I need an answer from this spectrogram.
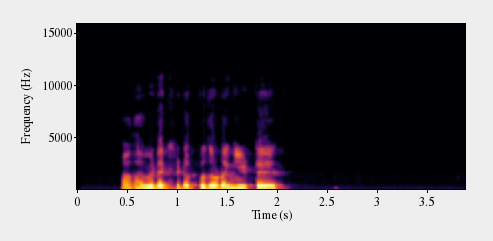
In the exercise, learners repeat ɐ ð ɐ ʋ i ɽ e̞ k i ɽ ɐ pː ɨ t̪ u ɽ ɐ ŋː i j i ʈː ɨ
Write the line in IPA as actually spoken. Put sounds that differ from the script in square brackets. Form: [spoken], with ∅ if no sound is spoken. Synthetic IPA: ɐ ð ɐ ʋ i ɽ e̞ k i ɽ ɐ pː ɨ t̪ u ɽ ɐ ŋː i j i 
